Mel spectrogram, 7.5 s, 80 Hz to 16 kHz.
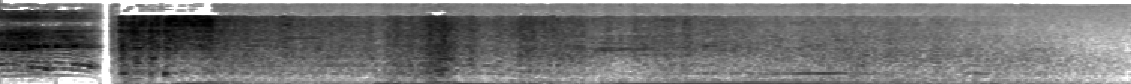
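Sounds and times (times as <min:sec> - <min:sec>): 
goat bleating: 0:00.0 - 0:00.8
car engine revving: 0:00.8 - 0:07.5.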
